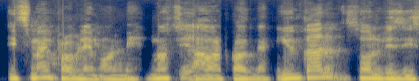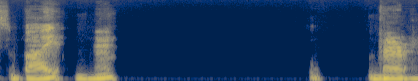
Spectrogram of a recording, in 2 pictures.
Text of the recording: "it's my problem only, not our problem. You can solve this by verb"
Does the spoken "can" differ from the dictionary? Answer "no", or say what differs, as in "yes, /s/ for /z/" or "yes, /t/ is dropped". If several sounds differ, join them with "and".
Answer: yes, /l/ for /n/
